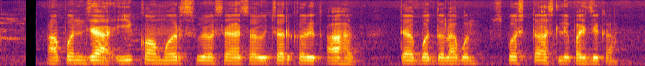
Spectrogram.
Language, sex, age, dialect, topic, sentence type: Marathi, male, 36-40, Standard Marathi, agriculture, question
